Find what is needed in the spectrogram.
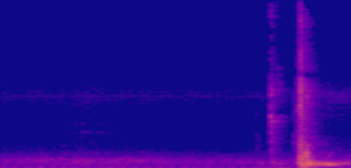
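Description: Faint steady hiss and hum from a TV playing a Betamax tape over an RF connection during a quiet stretch of the soundtrack, ending in a sharp onset as a voice starts.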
